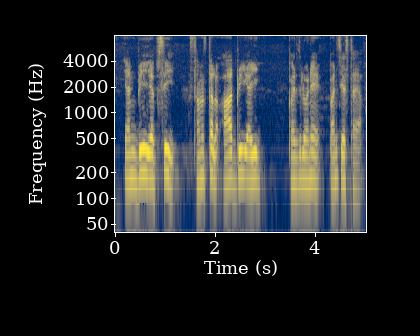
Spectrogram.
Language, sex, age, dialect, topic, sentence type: Telugu, male, 25-30, Central/Coastal, banking, question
